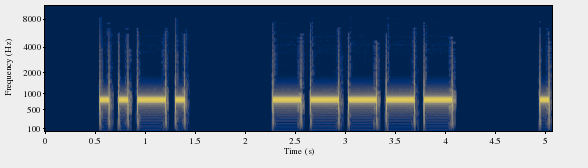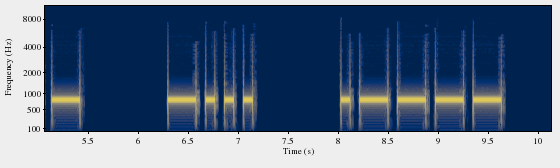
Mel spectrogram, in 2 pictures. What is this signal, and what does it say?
Morse code, heard as a keyed tone, about 13 wpm, spaced as for 7 wpm, 800 Hz. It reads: F0AB1
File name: LEZIONI / 7 GF9Z / 7 GF9 ws 12wpm 3344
